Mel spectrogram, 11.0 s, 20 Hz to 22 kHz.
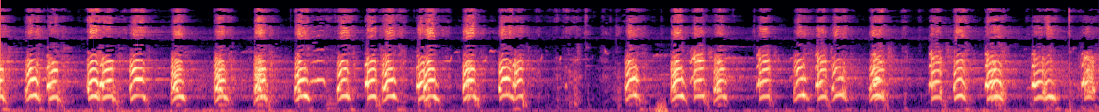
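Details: Barking from a male Original Mountain Cur, a registered squirrel dog being heavily trained to tree; quick, steady barks come in runs of paired and single yips, about 146 a minute, with one short break.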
